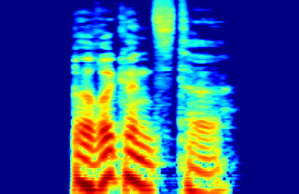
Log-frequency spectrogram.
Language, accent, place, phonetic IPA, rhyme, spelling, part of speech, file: German, Germany, Berlin, [bəˈʁʏkn̩t͡stə], -ʏkn̩t͡stə, berückendste, adjective, De-berückendste.ogg
- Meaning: inflection of berückend: 1. strong/mixed nominative/accusative feminine singular superlative degree 2. strong nominative/accusative plural superlative degree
